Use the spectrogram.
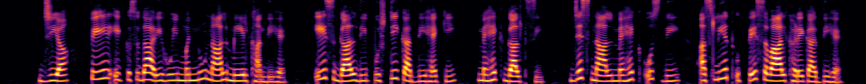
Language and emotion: Punjabi, neutral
